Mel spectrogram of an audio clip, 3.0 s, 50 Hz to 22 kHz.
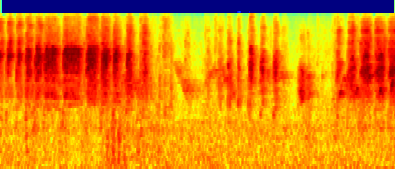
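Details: Bred young European goldfinches being fed, Poland, 2017: rapid, pulsed, very high buzzy notes in a loud burst, a brief softer gap, then the shrill pulsing returns.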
